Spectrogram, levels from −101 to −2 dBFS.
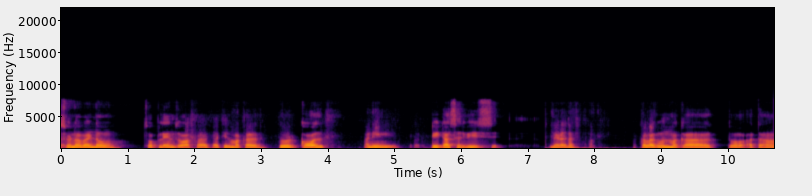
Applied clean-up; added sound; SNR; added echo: neural mask model DeepFilterNet 3.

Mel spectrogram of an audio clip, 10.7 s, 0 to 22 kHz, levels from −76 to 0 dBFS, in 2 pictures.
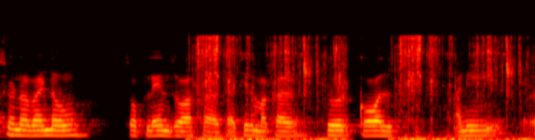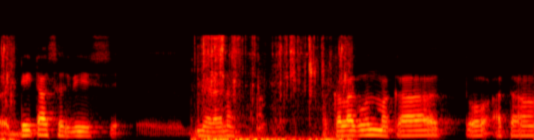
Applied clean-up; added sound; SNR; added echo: none; Keys jangling; 3 dB; none.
